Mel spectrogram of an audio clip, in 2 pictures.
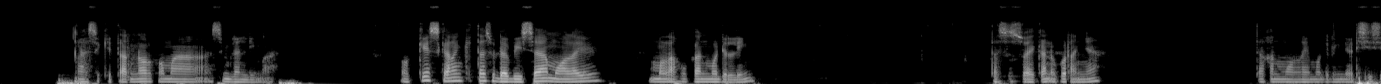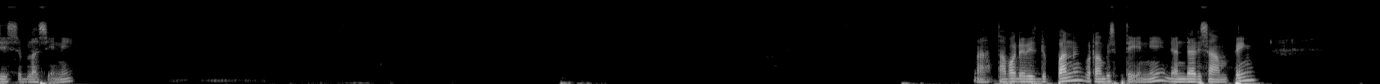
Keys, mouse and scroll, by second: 2.7 n, 4.3-5.4 middle drag, 5.4-7.5 drag, 7.6-10.5 middle drag, 10.5 s, 11.5-14.4 drag, 14.4 s, 14.9-17.3 drag, 17.3-20.2 middle drag, 20.6-23.5 drag, 22.8-27.1 middle drag, 26.2 a, 27.1-27.6 right drag.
